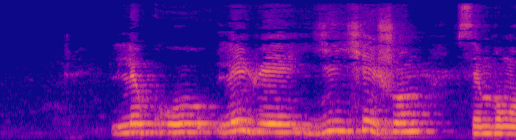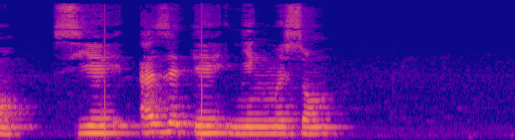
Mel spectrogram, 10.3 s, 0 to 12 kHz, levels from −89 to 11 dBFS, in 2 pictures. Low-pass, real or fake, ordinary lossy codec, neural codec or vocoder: 10.8 kHz; real; AAC, 48 kbps; none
